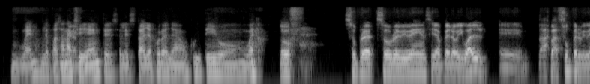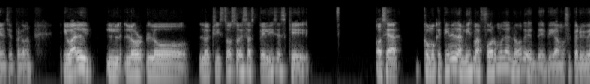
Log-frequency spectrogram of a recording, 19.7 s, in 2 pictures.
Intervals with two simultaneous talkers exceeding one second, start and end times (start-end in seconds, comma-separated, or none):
none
